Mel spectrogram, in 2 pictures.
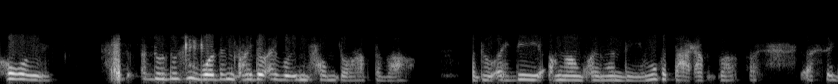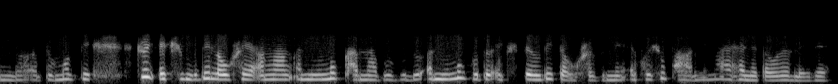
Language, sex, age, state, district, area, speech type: Manipuri, female, 18-30, Manipur, Kangpokpi, urban, conversation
